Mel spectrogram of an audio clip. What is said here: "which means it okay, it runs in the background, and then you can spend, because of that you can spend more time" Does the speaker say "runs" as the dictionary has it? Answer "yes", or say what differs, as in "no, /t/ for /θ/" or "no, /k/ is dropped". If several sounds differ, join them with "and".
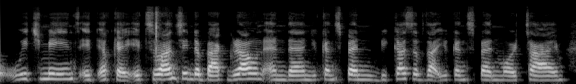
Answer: no, /w/ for /ɹ/ and /s/ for /z/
